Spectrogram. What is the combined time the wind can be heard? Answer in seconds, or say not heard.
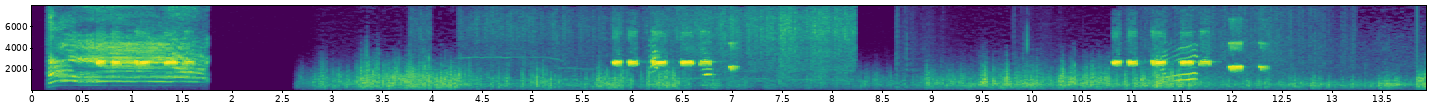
11 s.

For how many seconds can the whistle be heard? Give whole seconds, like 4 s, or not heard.
4 s.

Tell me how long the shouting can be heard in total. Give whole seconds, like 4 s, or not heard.
3 s.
